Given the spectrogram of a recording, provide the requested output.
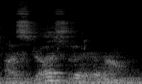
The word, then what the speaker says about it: Ostrava: Okay, there's a sefer called, I can't pronounce his name, the Ostrava. The Ostra, is that his name? – Ostrava. – Say it again. – Ostrava.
